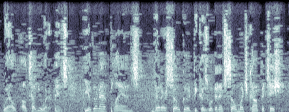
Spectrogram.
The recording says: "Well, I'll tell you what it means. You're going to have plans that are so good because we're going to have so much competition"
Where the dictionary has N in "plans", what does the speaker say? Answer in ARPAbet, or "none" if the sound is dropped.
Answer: N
